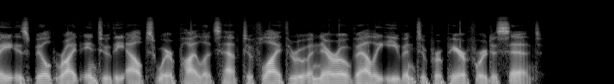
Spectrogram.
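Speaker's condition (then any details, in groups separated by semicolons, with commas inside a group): No condition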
